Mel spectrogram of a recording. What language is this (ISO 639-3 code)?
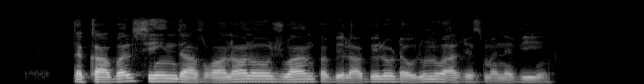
pus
